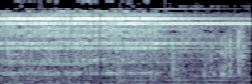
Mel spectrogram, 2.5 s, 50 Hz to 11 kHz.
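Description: A 1950s telephone bell ringing in a house, a sustained, bright metallic trill that fills the moment with no voices over it.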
